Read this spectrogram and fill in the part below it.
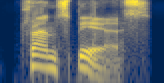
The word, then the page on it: Transpierce: British English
